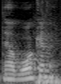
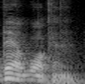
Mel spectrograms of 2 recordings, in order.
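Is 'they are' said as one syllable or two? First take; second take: one; two. First: 'They are' is run together into one syllable. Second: 'They are' is said as two separate syllables. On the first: "short forms in speaking" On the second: "Or you can say they are"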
